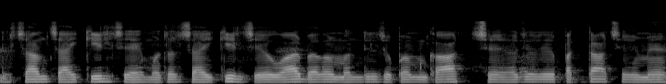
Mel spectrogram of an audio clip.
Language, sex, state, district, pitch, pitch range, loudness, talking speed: Maithili, male, Bihar, Samastipur, 115 Hz, 115-120 Hz, -31 LUFS, 200 wpm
